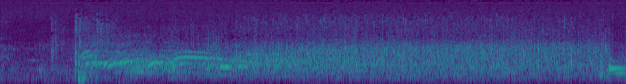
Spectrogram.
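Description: A large crowd applauds in a hall.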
